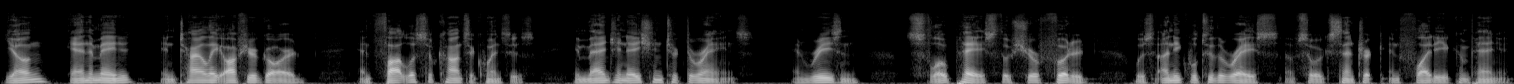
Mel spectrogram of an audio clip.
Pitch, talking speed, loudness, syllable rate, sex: 90 Hz, 130 wpm, -22 LUFS, 4.6 syllables/s, male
